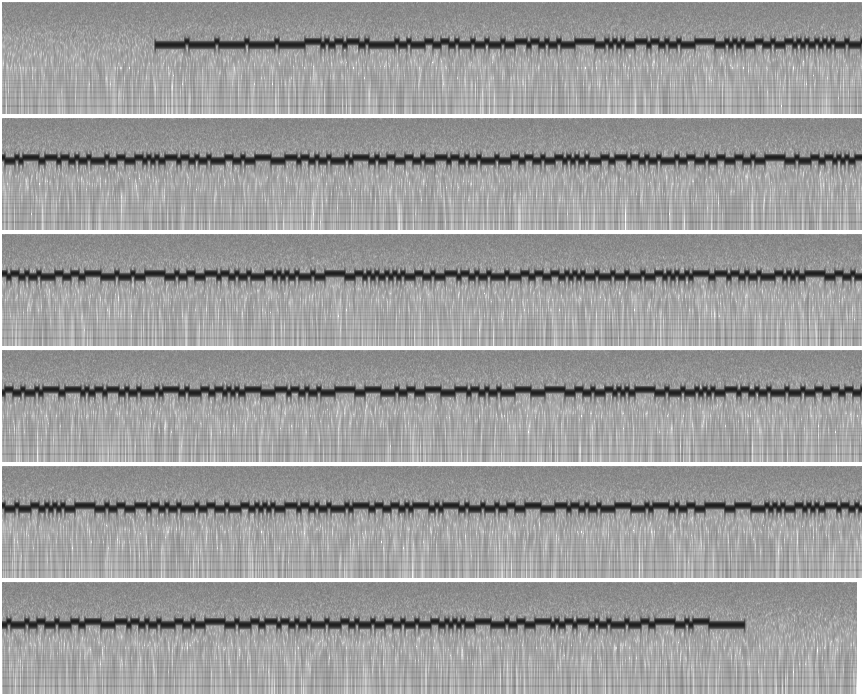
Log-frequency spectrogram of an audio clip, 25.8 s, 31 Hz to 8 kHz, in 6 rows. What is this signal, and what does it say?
RTTY (50 baud, 170 Hz shift), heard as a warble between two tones, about 1040 Hz centre. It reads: 811 56 5604613 24 09 320 7047 220574 89152 415460 7861143 45003 3749 5929 9504516 1807652 276 3833129 9325964 279 057 7107692 753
